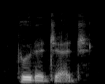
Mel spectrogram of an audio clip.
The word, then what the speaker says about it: Buttigieg: It had boot, like something you put on your foot, and then edge, like the edge of a cliff, and then another edge. And that's how you're supposed to pronounce it. Buttigieg.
